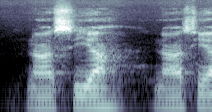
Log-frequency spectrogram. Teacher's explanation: ناصیہ کا جو تا ہے وہ ہا بن جائے گا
